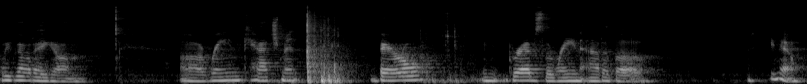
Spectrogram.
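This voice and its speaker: During her crafting livestream, a stop-motion puppet maker from New York who speaks with a Texan accent rambles casually and laughs at her own puns. She has a low-pitched, darkish voice, and a little hiss or hum sits in the audio.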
